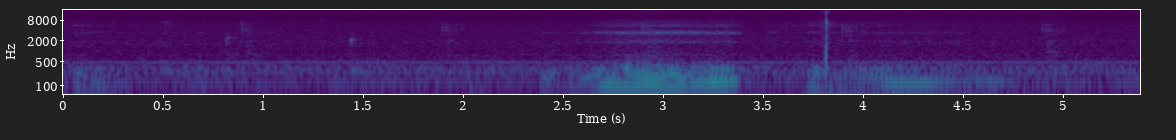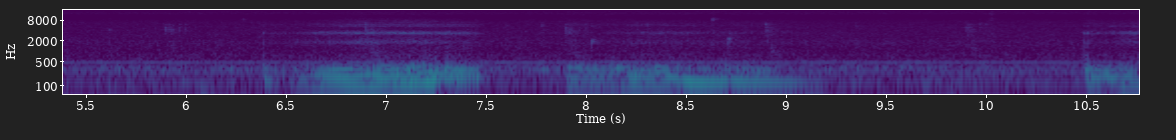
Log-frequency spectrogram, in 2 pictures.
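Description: A corgi puppy snores in soft, low, rattling breaths, each lasting about a second.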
